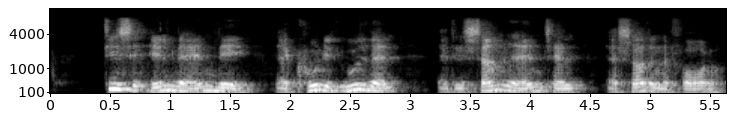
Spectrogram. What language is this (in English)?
Danish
